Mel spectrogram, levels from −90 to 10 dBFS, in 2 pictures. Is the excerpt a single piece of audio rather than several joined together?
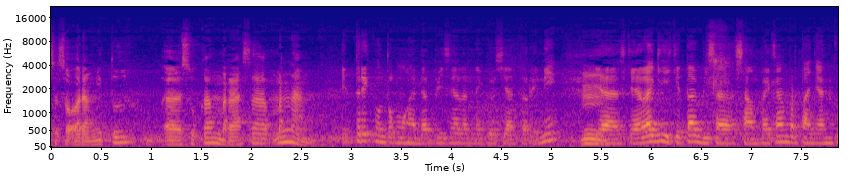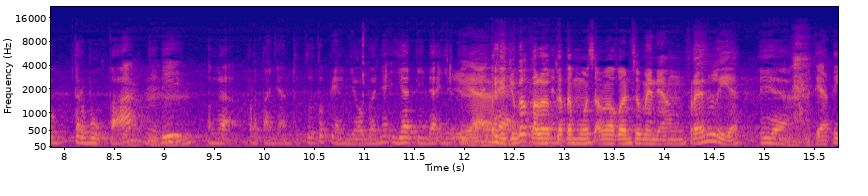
no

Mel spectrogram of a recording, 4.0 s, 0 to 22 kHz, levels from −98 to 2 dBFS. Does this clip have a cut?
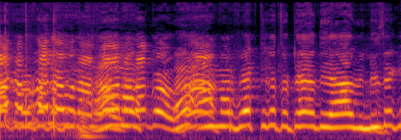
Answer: no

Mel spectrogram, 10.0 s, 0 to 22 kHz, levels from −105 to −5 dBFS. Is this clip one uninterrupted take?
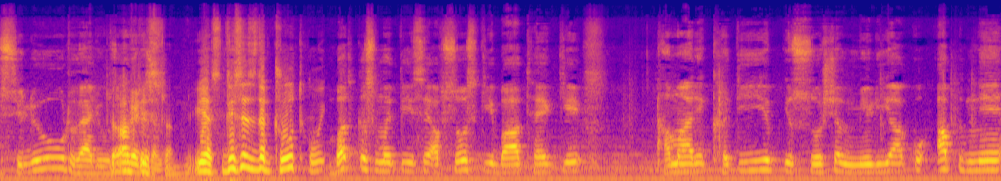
no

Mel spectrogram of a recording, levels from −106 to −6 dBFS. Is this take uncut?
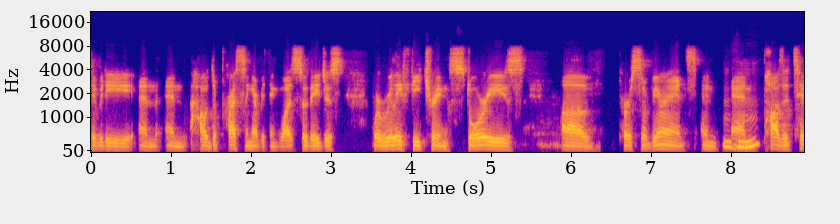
yes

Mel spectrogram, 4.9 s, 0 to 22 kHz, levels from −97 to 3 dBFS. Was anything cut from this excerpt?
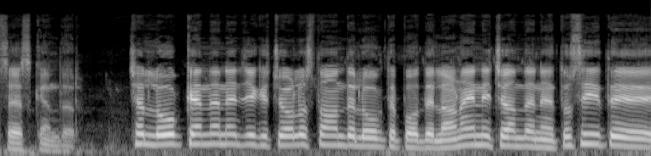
yes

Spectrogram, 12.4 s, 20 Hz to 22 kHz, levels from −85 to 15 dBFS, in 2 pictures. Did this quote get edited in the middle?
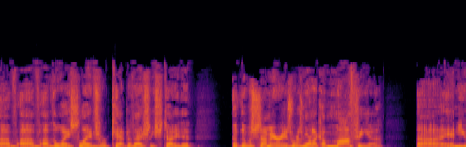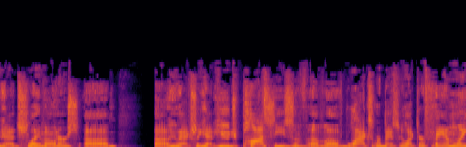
yes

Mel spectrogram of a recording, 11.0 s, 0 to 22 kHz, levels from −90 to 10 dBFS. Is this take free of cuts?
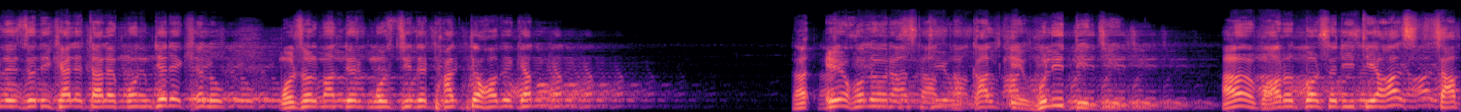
no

